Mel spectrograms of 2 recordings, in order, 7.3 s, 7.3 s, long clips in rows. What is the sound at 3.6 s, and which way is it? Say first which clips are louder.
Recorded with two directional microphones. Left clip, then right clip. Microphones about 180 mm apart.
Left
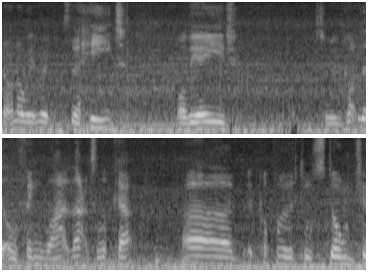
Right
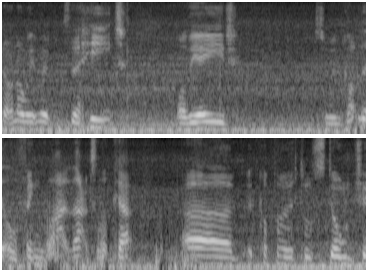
Speech: right 2 dB; 5° right (ahead or behind).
